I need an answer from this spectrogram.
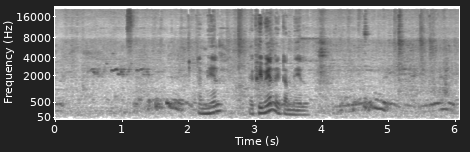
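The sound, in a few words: Kaldom pigeons cooing in a loft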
